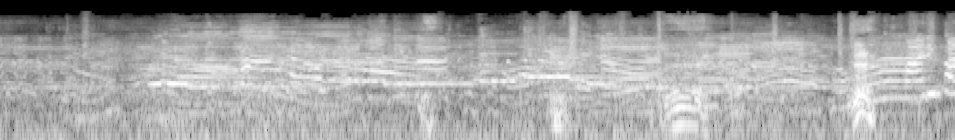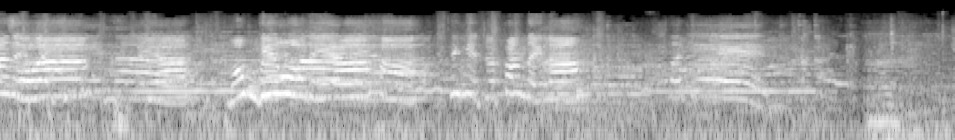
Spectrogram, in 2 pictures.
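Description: A crowd of men and women shouts and cheers with excitement nearby.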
